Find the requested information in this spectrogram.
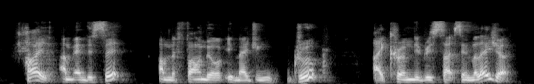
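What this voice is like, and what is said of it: Malaysian accent. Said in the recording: “is from Malaysia, as you probably could tell by the accent”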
